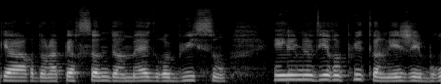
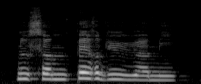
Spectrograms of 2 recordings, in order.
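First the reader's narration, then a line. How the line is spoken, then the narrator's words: Sad. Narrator (French): dit-elle tristement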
